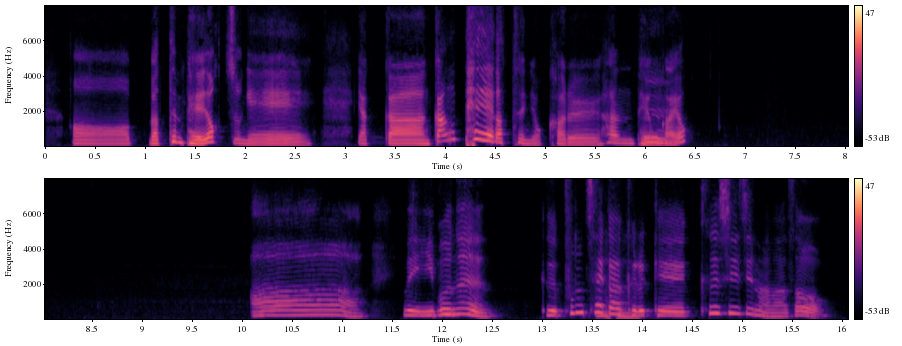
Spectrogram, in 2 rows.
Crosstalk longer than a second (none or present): none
